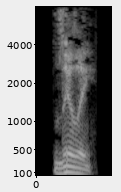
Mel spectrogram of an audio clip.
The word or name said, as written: Lily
